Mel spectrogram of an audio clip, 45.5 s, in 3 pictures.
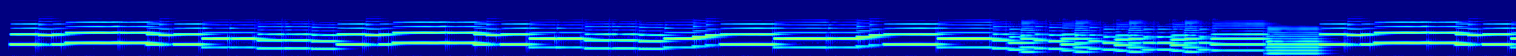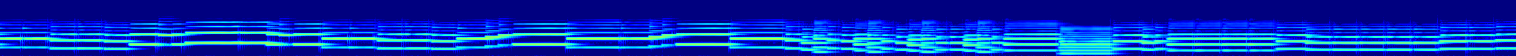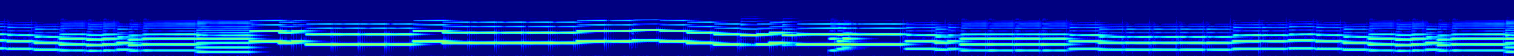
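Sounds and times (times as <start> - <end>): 
Swedish slängpolska folk dance tune in G major: 0.1 - 45.4.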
